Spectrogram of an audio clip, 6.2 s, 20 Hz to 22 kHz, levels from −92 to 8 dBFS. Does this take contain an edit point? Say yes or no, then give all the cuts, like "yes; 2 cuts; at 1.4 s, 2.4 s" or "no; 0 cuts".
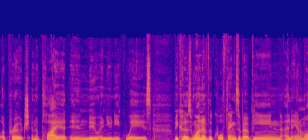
no; 0 cuts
